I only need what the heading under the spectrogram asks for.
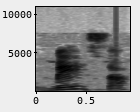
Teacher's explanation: Si yo digo mesa, ¿dónde está la mayor fuerza de voz? En la sílaba me, ¿no? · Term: sílaba tónica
